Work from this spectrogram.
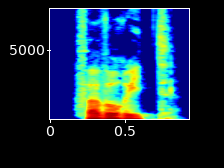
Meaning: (noun) female equivalent of favori; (adjective) feminine singular of favori
- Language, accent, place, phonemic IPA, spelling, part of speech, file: French, France, Lyon, /fa.vɔ.ʁit/, favorite, noun / adjective, LL-Q150 (fra)-favorite.wav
